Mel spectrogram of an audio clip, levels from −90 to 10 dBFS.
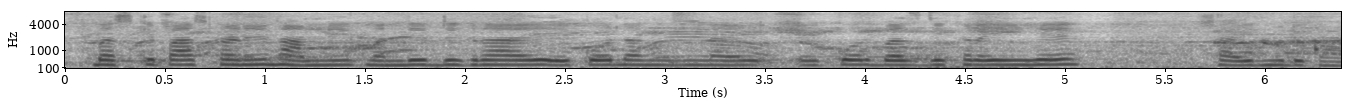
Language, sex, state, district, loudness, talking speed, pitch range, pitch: Hindi, female, Bihar, Muzaffarpur, -21 LUFS, 215 wpm, 230-245 Hz, 240 Hz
